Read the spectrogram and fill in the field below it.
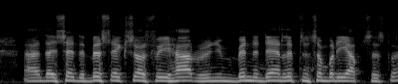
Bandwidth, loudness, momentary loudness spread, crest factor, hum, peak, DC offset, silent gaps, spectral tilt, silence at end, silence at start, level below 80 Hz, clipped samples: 12.5 kHz; -30 LUFS; 4 LU; 16 dB; none; -16 dBFS; under 0.1%; none; -6 dB/octave; 0 s; 0 s; -72 dBFS; under 0.1%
